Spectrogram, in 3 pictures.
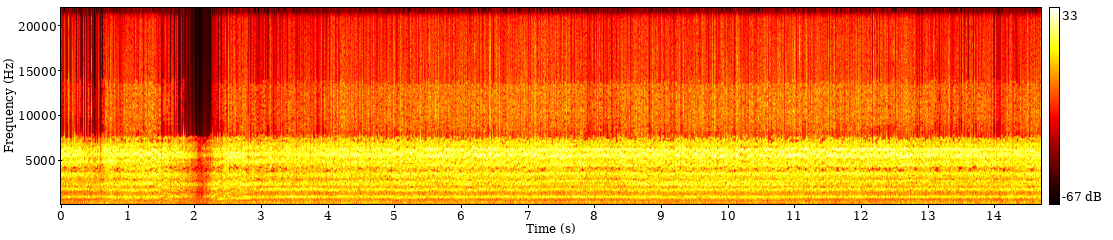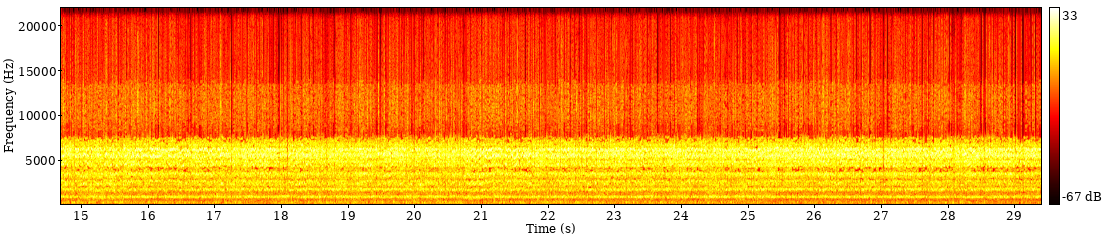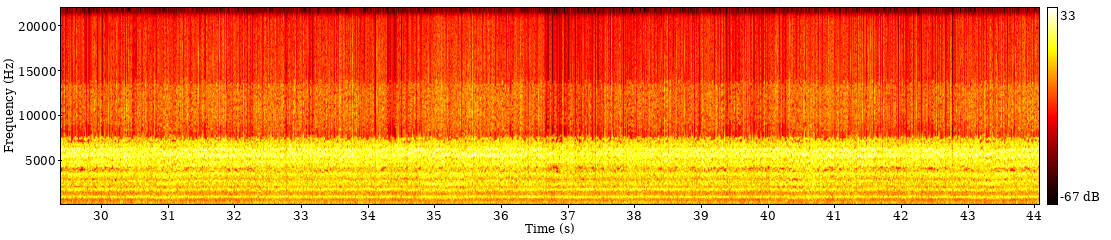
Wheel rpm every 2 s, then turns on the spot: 120, 220, 220, 220, 220, 230, 230, 230, 240, 230, 230, 230, 230, 230, 230, 230, 230, 230, 230, 230, 230, 230.
none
